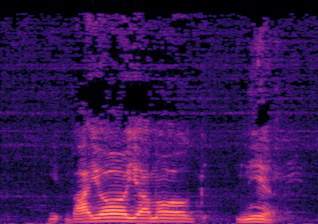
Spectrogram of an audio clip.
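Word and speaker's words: vāyur yamo 'gnir: Don't insert an extra syllable. No. Gna, you have to say Vayoryamognir.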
